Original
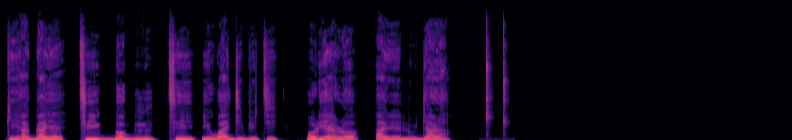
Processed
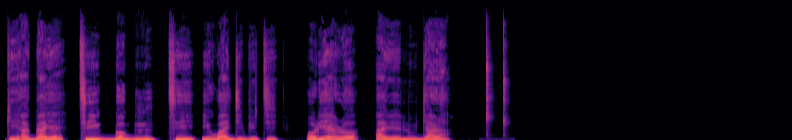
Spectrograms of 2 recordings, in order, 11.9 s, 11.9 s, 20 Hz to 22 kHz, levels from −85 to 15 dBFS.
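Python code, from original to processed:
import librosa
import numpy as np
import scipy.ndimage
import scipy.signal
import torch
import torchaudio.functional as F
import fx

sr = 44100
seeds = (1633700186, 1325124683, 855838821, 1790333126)

y = scipy.signal.sosfilt(scipy.signal.butter(2, 70.0, 'highpass', fs=sr, output='sos'), x)
y = y * 10.0 ** (5.0 / 20.0)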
